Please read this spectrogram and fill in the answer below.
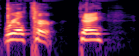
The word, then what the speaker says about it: realtor: No, realtor, realtor, realtor. Two syllables. Realtor. Okay?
